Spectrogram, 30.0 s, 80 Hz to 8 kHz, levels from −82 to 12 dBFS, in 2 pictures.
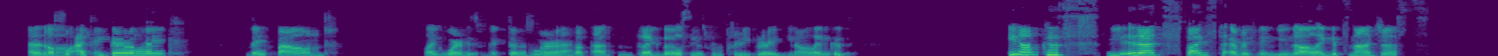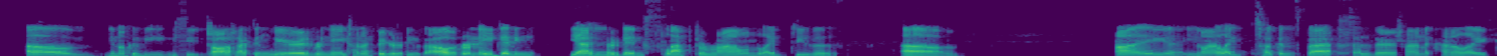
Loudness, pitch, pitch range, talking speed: -24 LUFS, 170 Hz, 155-205 Hz, 160 wpm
